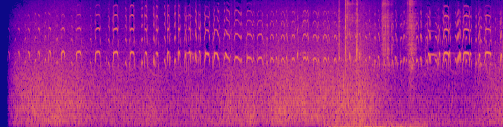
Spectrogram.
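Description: Beach ambience: many birds chirping in quick, short, arched calls over a steady rushing wash of surf.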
